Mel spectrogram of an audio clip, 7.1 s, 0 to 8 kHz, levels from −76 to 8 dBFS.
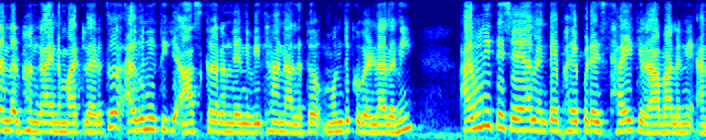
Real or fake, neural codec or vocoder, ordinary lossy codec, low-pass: fake; codec, 16 kHz, 4 kbps, X-Codec, HuBERT features, trained on general audio; none; none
